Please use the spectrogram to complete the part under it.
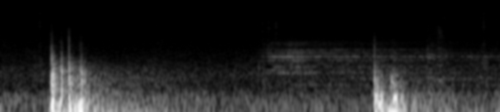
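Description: Boots clank on metal ladder rungs during a climb.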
